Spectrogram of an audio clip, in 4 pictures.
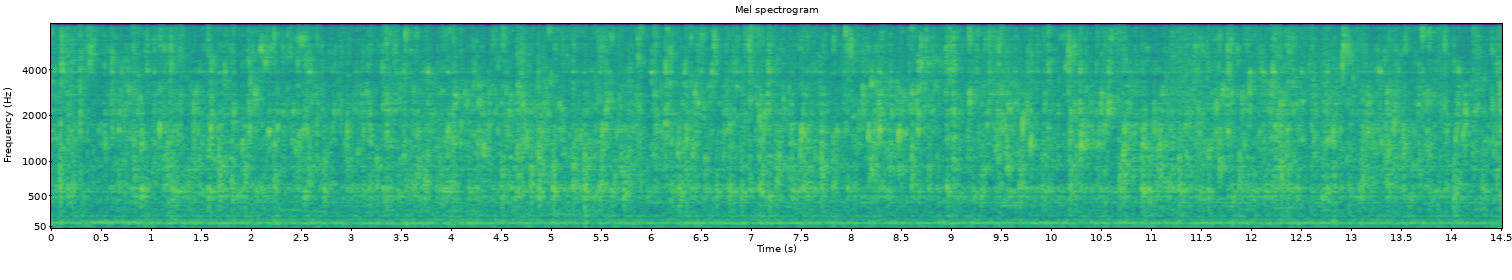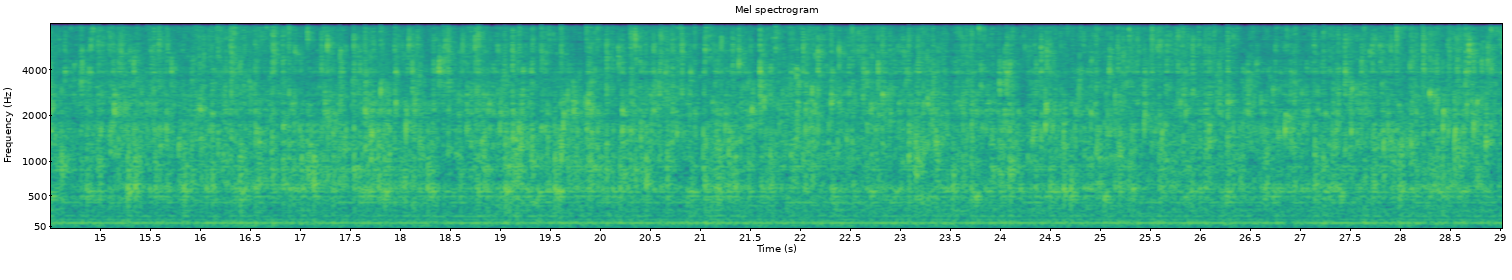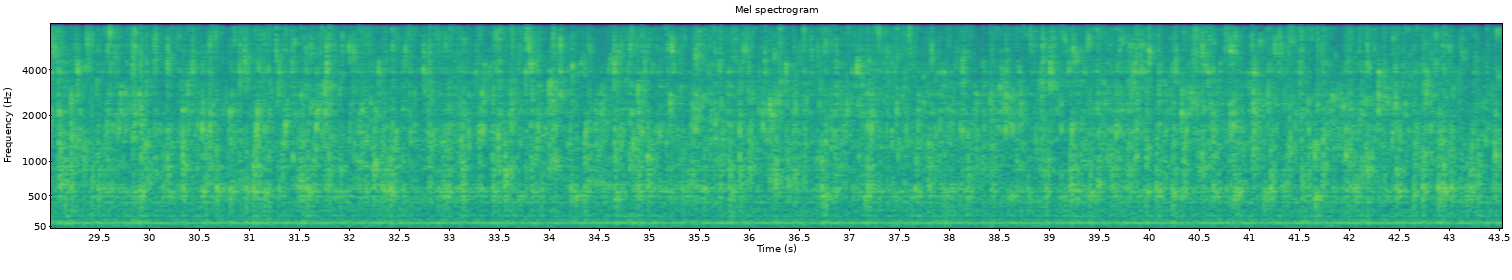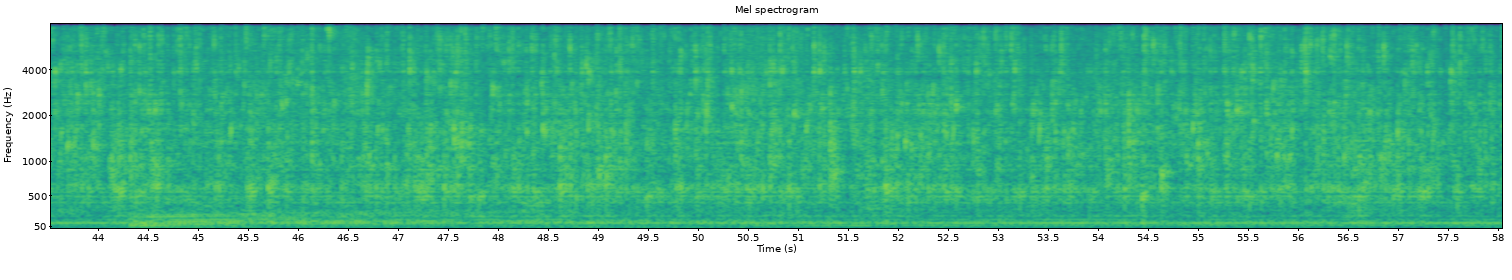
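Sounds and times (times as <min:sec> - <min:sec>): fountain water splashing: 0:44.1 - 0:55.0
steady low hum: 0:44.2 - 0:51.7.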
